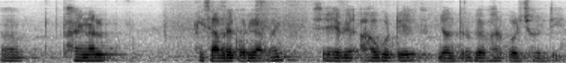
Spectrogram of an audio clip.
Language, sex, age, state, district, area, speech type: Odia, male, 18-30, Odisha, Subarnapur, urban, spontaneous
